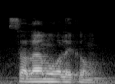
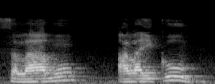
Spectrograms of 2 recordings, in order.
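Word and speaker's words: السلام عليكم: দেখা হয় কি বলেন সালামু আলাইকুম তাইতো বলবেন না সালামু আলাইকাম এর অর্থ জানেন তো আপনার ধ্বংস হোক আপনার নাশ হোক আসল উচ্চারণ বা আসল প্রোনাউন্সিয়েশন টা হচ্ছে সালামু আলাইকুম সালামু আলাইকুম অর্থাৎ ঈশ্বরের আশীর্বাদ আপনাদের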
